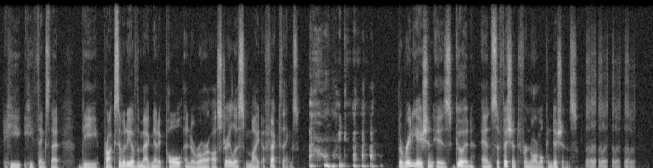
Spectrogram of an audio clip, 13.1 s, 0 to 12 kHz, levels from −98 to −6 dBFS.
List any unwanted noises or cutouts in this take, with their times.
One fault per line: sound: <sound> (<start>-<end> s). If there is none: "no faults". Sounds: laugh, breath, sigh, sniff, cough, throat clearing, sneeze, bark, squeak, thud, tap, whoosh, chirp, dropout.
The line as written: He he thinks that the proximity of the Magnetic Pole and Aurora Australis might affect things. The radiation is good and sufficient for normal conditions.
sound: laugh (6.2-7.7 s)
sound: laugh (11.7-12.7 s)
